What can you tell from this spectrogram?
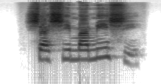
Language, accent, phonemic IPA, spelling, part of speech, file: Swahili, Kenya, /ʃɑʃimɑˈmiʃi/, shashimamishi, adverb, Sw-ke-shashimamishi.flac
- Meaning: haughtily, arrogantly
